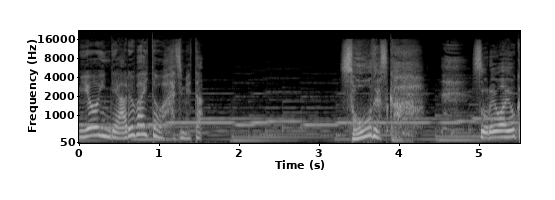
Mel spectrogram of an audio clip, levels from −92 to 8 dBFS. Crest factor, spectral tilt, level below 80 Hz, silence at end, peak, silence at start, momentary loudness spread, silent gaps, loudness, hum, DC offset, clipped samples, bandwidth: 16 dB; -4 dB/octave; -68 dBFS; 0 s; -12 dBFS; 0 s; 16 LU; none; -28 LUFS; none; under 0.1%; under 0.1%; 17 kHz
